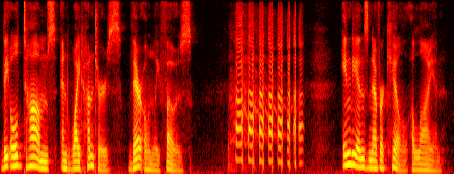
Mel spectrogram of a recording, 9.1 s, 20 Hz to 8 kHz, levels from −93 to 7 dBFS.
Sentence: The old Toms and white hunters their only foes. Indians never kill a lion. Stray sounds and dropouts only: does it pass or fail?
fail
